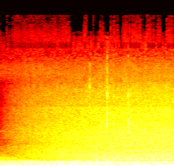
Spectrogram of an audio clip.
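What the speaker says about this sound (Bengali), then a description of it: "এটাকে বলে শৈলপ্রপাত ঝর্ণা।" Shoilopropat waterfall in Bandarban on a rainy day roars with a dense, constant rush of falling water, loud and close, steady without pause.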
